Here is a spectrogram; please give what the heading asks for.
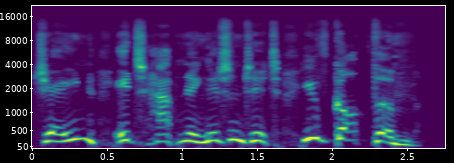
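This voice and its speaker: A man voicing an eager, excitable genteel village lady in a storybook mystery. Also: high voice, a little slow, dry recording, clean studio sound, voice pushed up, full character voice. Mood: excited. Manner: eager, breathlessly curious.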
